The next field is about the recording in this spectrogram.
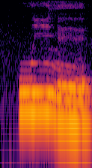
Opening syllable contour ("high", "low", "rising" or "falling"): high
